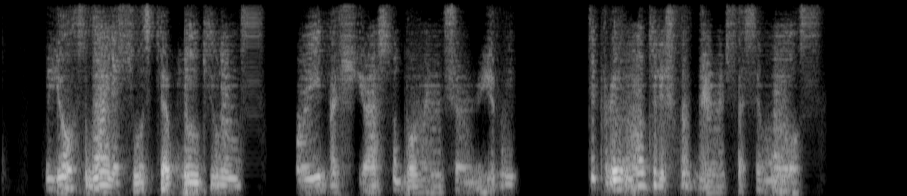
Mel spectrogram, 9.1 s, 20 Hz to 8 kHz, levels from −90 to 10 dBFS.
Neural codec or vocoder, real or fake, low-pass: codec, 44.1 kHz, 0.9 kbps, DAC; fake; 7.2 kHz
